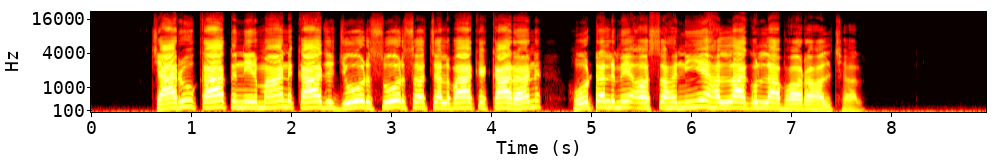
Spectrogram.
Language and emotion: Maithili, angry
